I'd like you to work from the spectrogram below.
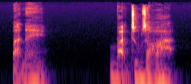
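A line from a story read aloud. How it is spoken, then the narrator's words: Low voice. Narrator (Vietnamese): thằng Phong liền nhỏ giọng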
